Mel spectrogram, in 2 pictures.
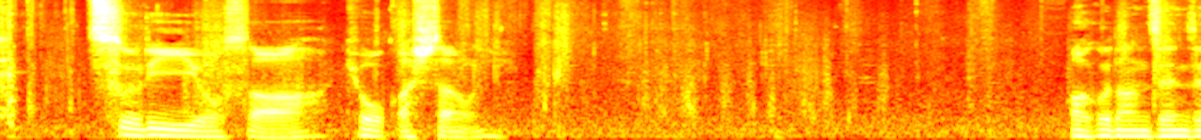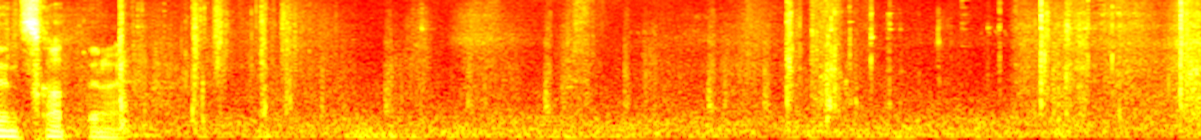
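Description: Footsteps crunch softly on scattered debris.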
